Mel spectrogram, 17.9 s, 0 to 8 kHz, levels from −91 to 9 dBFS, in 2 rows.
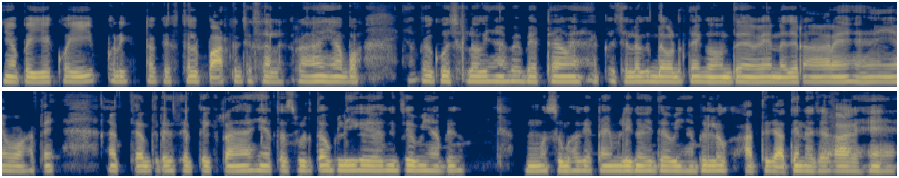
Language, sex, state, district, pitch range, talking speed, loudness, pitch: Hindi, male, Jharkhand, Jamtara, 130-140 Hz, 210 wpm, -20 LUFS, 135 Hz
